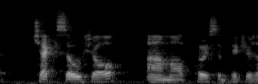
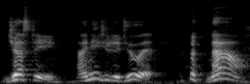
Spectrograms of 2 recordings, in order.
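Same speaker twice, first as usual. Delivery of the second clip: urgent captain order, louder and higher; Star Trek captain; 8 semitones higher, 8 dB louder than usual. Retold or imitated. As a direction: bark the order like a starship captain. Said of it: "No, Captain".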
